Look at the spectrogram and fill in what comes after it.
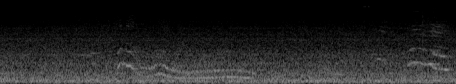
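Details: Four-week-old puppies from Skittles' litter, with soft, thin whimpers that waver up and down, one longer wobbling whine near the start and a shorter falling one near the end, over a steady low background hiss.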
